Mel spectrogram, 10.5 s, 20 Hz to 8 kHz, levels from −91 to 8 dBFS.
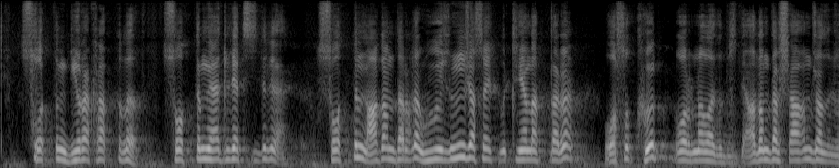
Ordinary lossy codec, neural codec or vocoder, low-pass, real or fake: none; codec, 16 kHz, 1 kbps, FunCodec, trained on Chinese and English, 50 frames a second; none; fake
